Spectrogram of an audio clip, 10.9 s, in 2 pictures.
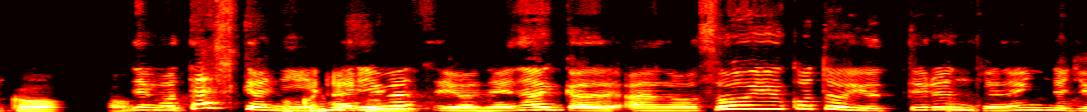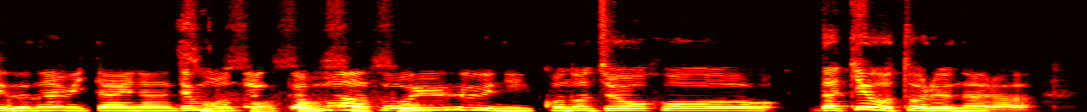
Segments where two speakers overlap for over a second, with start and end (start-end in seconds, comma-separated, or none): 6.3-7.7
